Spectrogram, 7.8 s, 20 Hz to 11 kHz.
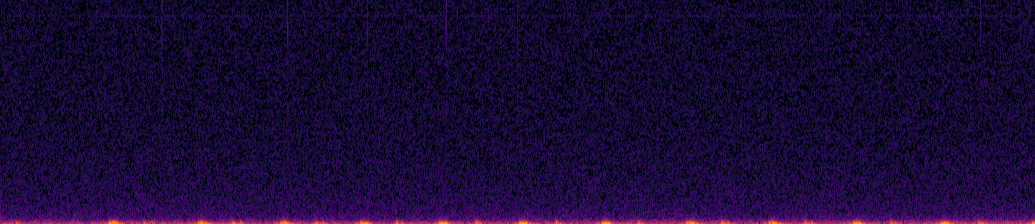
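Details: Adult's own heartbeat recorded while quietly reading, in a 28-minute session that included a 102°F fever in its middle third: regular low muffled thumps at about 97 per minute, no talking; normal heart sounds.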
